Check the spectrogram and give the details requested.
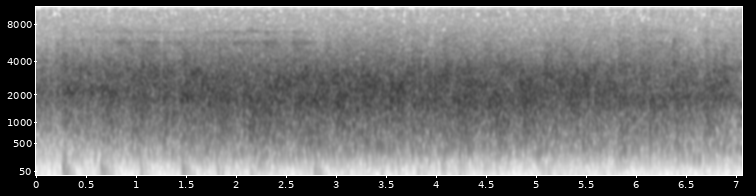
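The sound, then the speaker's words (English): A crowd breaks into steady, loud applause, a dense wash of clapping that holds evenly for several seconds with no speech over it. “Give him a clap.”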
